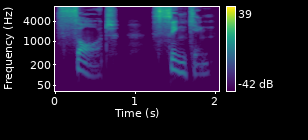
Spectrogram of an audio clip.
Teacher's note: When you say thought, thinking, these are not voiced. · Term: unvoiced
